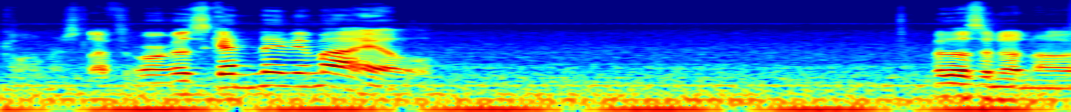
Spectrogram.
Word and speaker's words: mil: Or a Scandinavian Mile! For those who don't know, a Scandinavian Mile is 10 kilometers. And we use it, we pronounce it mil, and we spell it M-I-L.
